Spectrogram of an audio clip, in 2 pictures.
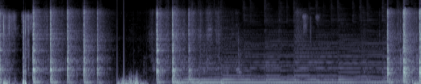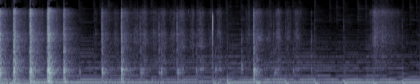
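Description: Small tomato rubbed against a kitchen grater in quick rhythmic strokes, sharp and close, in several bursts separated by short pauses, over a low steady hum.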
